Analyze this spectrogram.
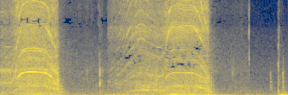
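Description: A cordless drill drives a screw into wood with a whirring whine.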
